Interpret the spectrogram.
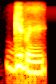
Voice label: "guideway", Indian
